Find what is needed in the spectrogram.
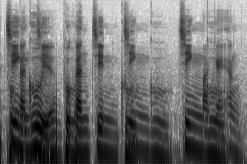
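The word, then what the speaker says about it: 친구: kafe Oh cingurel man Cin eh copi copy cingu ya BAC bacanya cinggu Ya bukan cingu cinggu cingu Pak Eng Pak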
